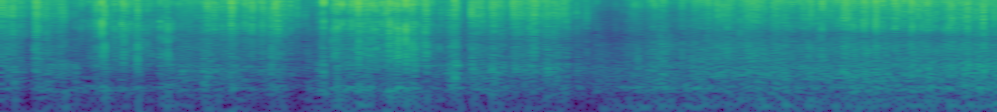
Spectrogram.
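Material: Foam.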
